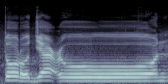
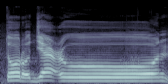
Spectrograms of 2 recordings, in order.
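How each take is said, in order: No difference in how they are said.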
